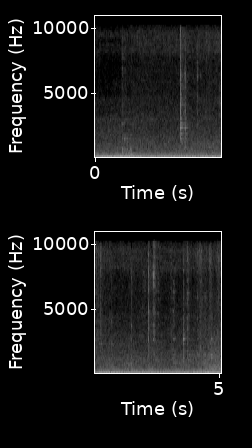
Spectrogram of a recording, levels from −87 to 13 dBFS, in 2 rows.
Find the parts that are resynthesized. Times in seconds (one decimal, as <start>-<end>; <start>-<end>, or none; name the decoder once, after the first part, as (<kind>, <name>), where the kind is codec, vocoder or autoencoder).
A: none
